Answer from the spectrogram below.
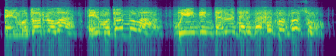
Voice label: damaged engine, mood med, speech; War Thunder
